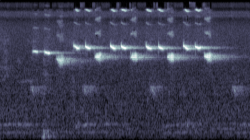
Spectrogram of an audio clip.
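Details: Repetitive song of a great tit (Parus major): a bright high note followed by a slightly lower one, the pair repeated steadily nearly ten times in a ringing, see-saw rhythm.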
